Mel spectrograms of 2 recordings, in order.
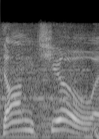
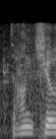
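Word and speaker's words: Dang Qiu: is the man who we've recently adapted our pronunciation of his name Dongo as he's known throughout Europe dong Cho the European champion at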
